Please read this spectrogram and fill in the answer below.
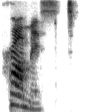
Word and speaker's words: promised: view the pronunciation promise the pronunciation promised with t Okay promised repeat Hello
